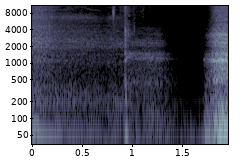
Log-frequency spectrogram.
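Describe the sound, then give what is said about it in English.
A slow, deep calming breath, heard as a long, airy, sigh-like exhale that gradually tapers off, soft and without talk, before another breath begins. “Relax. Take a deep breath. Do it with me.”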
